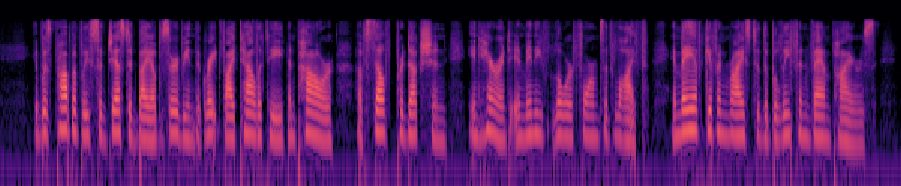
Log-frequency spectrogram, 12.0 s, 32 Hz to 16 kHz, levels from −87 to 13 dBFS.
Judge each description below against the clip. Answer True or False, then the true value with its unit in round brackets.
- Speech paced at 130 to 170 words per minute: True (165 wpm)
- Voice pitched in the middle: True (175 Hz)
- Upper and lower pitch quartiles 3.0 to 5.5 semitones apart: False (2.5 semitones)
